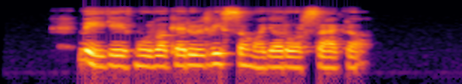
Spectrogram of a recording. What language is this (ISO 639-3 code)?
hun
